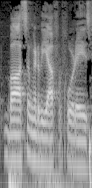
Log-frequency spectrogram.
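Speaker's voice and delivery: ordinary talk, nothing marked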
